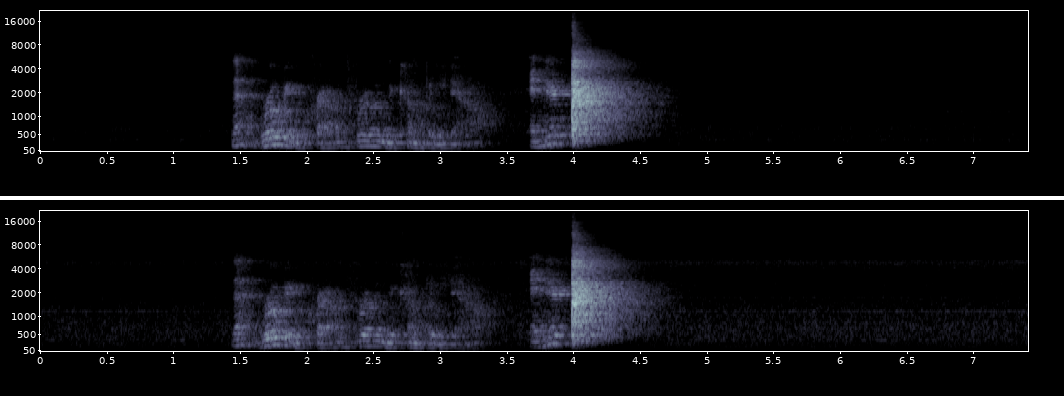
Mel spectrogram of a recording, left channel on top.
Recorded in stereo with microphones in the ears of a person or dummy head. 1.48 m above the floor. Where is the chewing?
No chewing in this recording.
